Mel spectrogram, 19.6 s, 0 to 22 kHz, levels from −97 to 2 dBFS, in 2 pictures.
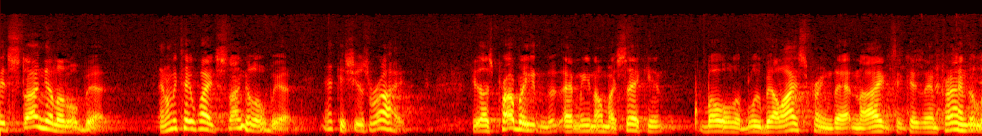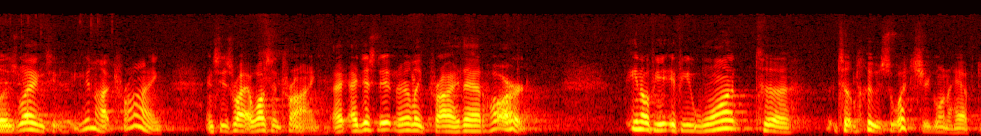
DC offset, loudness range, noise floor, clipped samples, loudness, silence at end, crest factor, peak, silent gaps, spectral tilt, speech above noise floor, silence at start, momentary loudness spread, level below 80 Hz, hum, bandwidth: under 0.1%; 3 LU; -57 dBFS; under 0.1%; -24 LUFS; 0.05 s; 18 dB; -6 dBFS; none; -8 dB/octave; 33 dB; 0 s; 11 LU; -78 dBFS; none; 13.5 kHz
